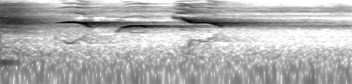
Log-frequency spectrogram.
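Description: Three sweet, sliding whistles from an Asian koel follow one another quickly and fade out, close and clear against a quiet background.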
